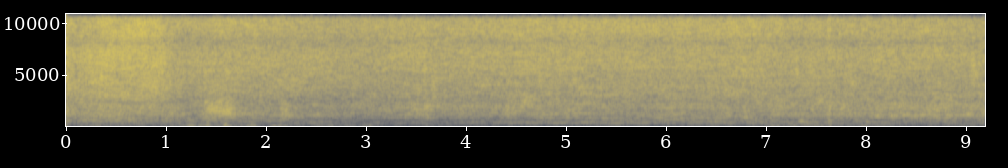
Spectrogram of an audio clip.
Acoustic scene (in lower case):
restroom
